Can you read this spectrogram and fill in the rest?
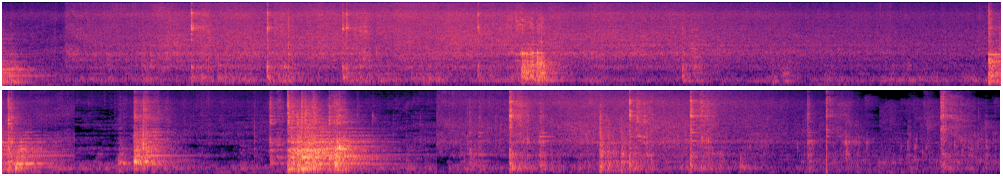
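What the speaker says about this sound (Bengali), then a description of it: "ঢাকা খুলে ঘন ঘন করে নাড়তে হবে, না নাড়লে হবে না।" Curry being stirred in an open pan after the lid comes off: a low frying sizzle with clusters of clinking, scraping spoon strokes against metal, close and intermittent, growing busier in the second half.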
